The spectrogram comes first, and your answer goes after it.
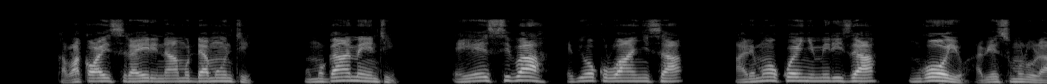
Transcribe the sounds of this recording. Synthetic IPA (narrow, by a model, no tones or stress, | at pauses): ka̰βakawaisiɾaiɾinaːmudamuntḭ | mumuɡaːme̞ːnti | eje̞siβa | eβjo̞ːkulwaːɲisaː | limo̞ːkwe̞ːɲumiɾiza | ŋɡo̞ːjo̞̰a̰βje̞ːsumulula̰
